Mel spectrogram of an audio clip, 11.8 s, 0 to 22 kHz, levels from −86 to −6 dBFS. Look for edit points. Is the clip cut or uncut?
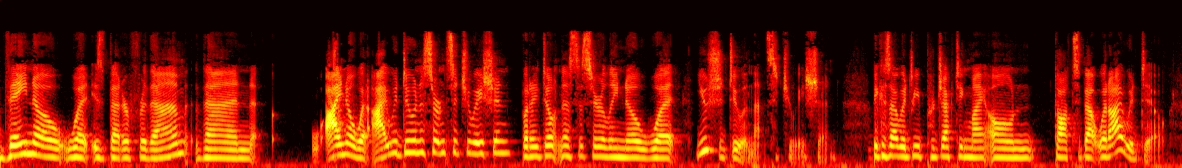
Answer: cut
